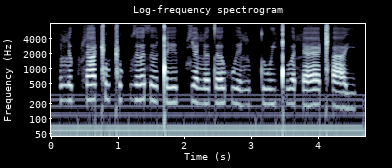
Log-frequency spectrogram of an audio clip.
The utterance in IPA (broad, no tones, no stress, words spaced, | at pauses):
ɮɜkʷɬaǁu ǁukʷzɜsəː ǃeːkʷ ɕæɮɜtɜxʷeː ɮəkʷtuːjǃʼuɐ̯ ɬæːǁʰaːj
